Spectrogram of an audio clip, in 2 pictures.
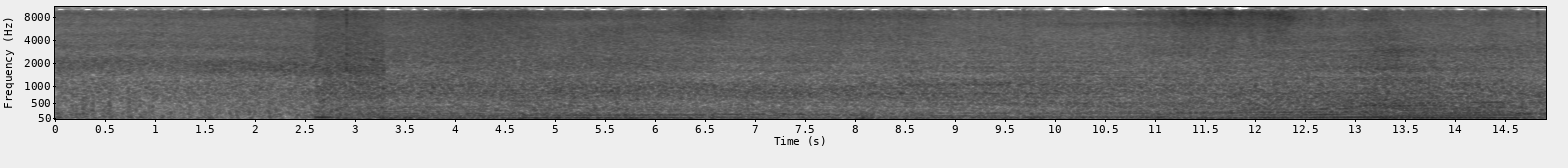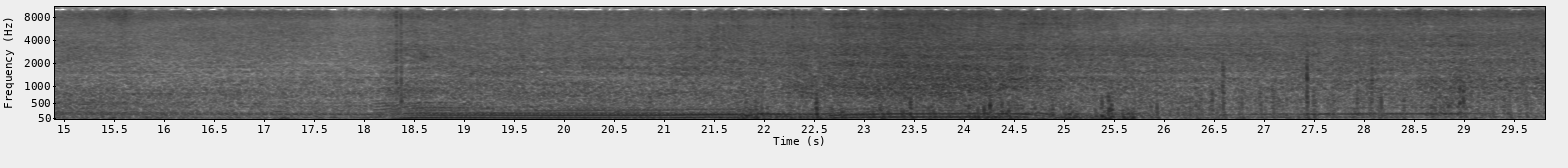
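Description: A car engine running in traffic, its pitch stepping up and down and rising as it accelerates, louder from about two-thirds of the way through, over tyre noise on the wet road.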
